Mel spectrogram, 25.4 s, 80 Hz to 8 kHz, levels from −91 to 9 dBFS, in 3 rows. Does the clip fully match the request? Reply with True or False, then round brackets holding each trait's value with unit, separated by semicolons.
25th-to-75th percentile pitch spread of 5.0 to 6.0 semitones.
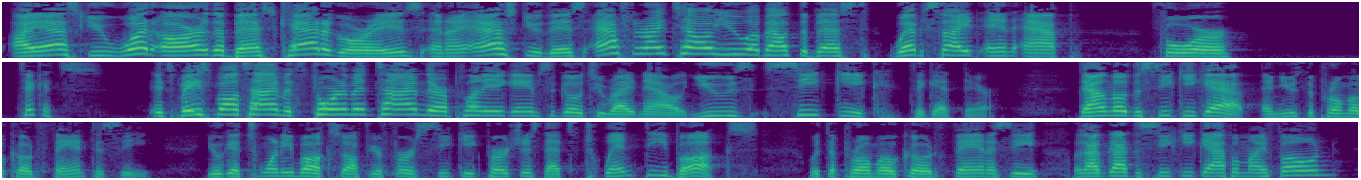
True (5.6 semitones)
